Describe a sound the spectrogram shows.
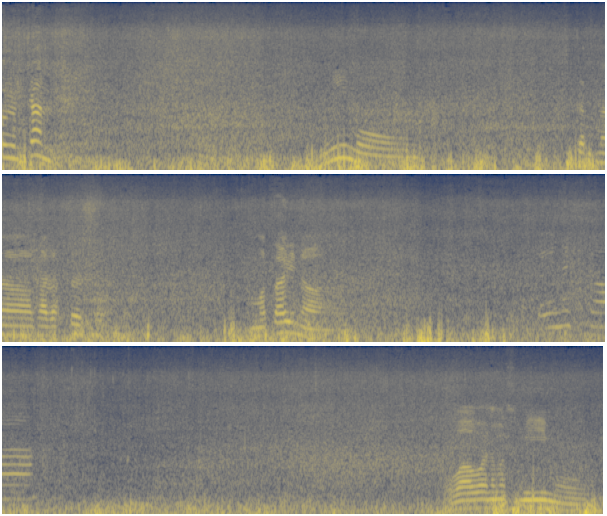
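Small waves wash over the sand.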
